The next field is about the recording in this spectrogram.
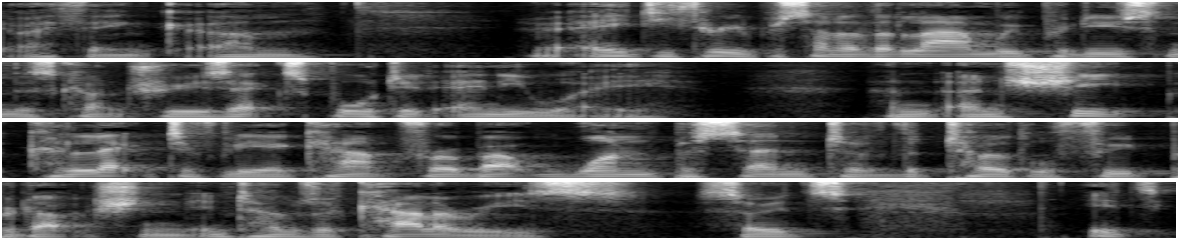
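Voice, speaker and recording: A man with a low voice hosts an interview podcast and talks in a thoughtful, conversational way. He often stumbles and repeats words as he starts his sentences. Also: a little mellow. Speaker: podcast host.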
